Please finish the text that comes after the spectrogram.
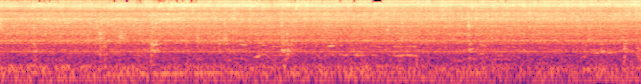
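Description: Lentil dumplings (bori) frying in a pan with salt, turmeric, cumin and chilli powder, giving a steady, close, broadband sizzle with occasional small stirring clicks throughout.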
